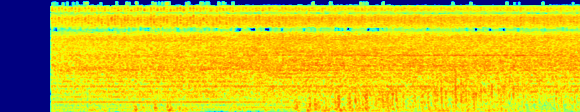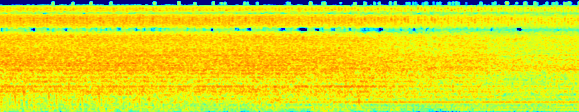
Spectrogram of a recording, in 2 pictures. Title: Toyota Rush Alternator Bearing Noise Problem #toyotarush #toyotarushenginenoise #alternatorbearing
